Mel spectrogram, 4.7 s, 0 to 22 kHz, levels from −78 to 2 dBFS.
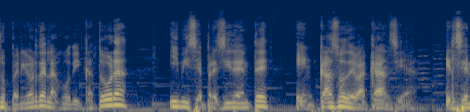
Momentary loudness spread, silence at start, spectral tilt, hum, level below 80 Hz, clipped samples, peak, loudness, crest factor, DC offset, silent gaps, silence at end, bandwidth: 11 LU; 0 s; -5 dB/octave; none; -38 dBFS; under 0.1%; -2 dBFS; -24 LUFS; 22 dB; under 0.1%; none; 0 s; 15 kHz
